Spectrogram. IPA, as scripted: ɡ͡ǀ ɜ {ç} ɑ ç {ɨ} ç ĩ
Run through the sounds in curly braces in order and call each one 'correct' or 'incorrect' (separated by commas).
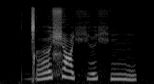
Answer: incorrect, incorrect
